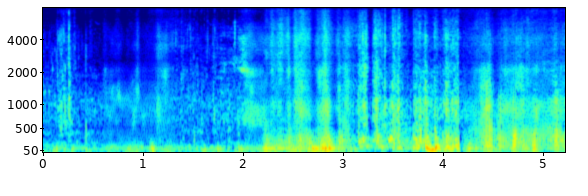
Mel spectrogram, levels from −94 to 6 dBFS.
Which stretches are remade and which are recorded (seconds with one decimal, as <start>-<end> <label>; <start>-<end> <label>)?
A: 0.0-0.6 recorded; 0.6-1.3 remade; 1.3-2.0 recorded; 2.0-3.1 remade; 3.1-4.2 recorded; 4.2-5.2 remade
